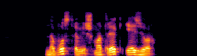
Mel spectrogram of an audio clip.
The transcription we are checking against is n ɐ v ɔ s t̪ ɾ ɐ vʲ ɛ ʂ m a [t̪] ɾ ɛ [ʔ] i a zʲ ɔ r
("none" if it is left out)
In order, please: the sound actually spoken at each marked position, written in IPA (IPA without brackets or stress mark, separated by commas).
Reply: t̪, k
